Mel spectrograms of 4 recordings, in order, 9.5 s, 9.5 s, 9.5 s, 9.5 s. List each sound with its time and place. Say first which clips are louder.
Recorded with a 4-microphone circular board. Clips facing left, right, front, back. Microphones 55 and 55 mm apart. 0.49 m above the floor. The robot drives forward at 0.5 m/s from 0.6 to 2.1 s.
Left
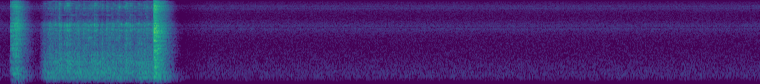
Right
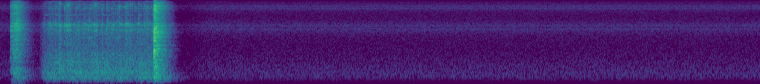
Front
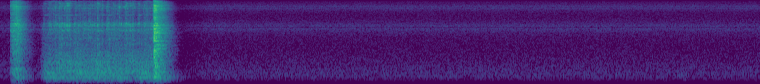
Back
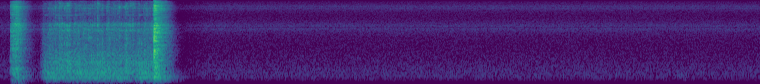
0.1 s tearing paper: even, back 1 dB; 160° left, 0.8 m
1.9 s a clap: right 2 dB, back 2 dB; 135° right, 1.4 m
